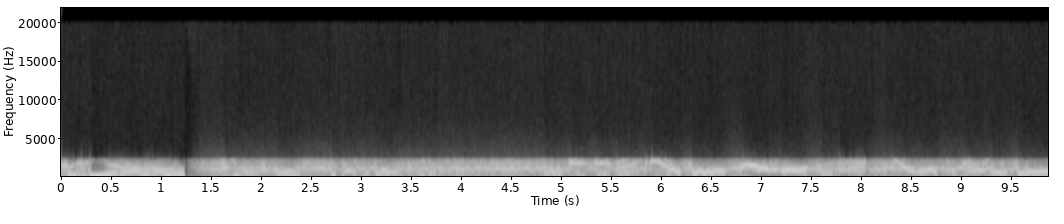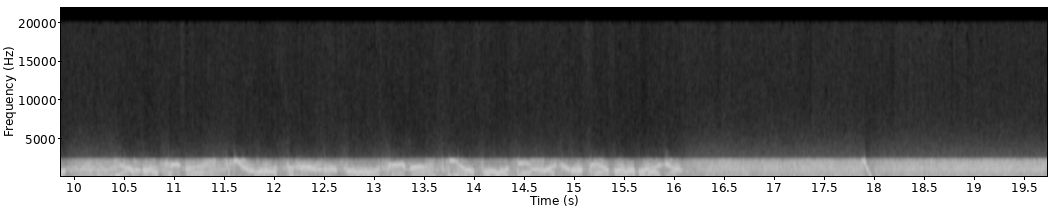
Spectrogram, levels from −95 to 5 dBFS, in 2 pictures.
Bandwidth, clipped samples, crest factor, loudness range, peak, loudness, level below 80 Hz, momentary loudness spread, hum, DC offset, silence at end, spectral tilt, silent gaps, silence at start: 19.5 kHz; under 0.1%; 10 dB; 2 LU; -8 dBFS; -19 LUFS; -54 dBFS; 4 LU; none; under 0.1%; 0 s; -8 dB/octave; none; 0 s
